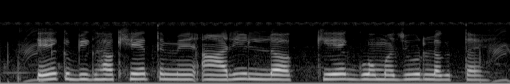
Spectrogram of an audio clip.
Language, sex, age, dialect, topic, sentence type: Magahi, female, 25-30, Central/Standard, agriculture, question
